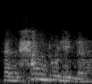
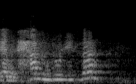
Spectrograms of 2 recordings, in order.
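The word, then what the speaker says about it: الحمد لله: le français par exemple, ont des difficultés par exemple de prononcer le H. Le H en disant Alhamdulillah, Al-Ha. C'est difficile. Ils prononcent par exemple Kha. Ils disent Alhamdulillah, par exemple comme ça.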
